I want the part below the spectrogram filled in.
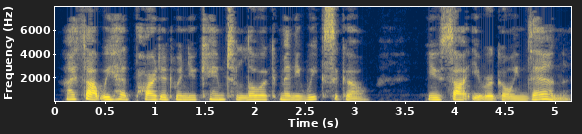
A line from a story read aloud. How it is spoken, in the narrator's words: said Dorothea, her voice trembling a little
